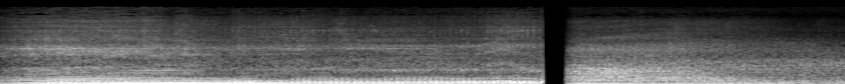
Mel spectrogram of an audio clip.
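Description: An engine running steadily with a low, even hum. It cuts off suddenly about five and a half seconds in, and a quieter low drone follows that slowly fades.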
